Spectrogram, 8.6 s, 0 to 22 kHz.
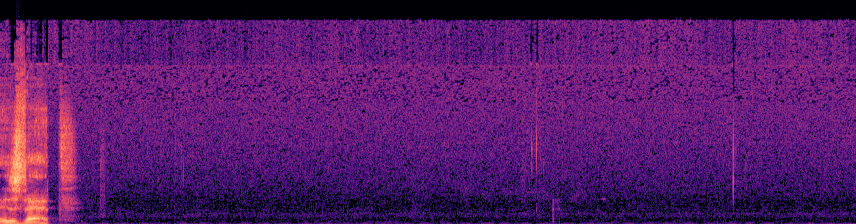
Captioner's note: pauses 8 seconds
